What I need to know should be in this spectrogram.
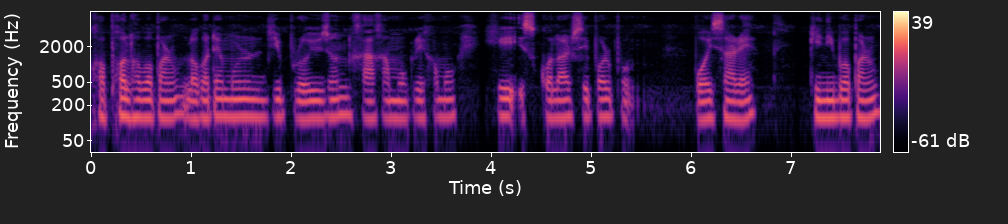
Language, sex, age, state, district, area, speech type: Assamese, male, 18-30, Assam, Biswanath, rural, spontaneous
